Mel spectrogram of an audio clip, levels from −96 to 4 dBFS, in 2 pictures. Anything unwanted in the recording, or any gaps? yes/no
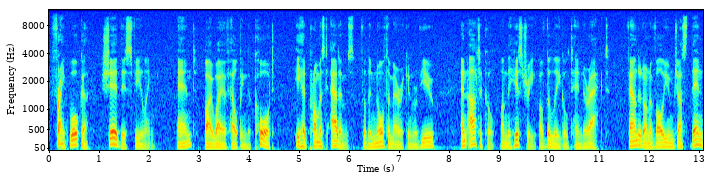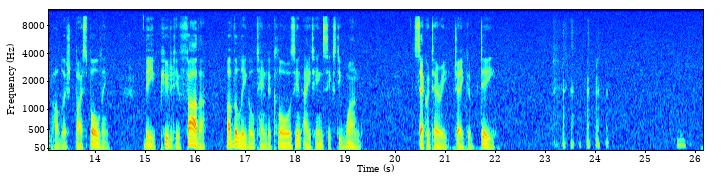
yes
